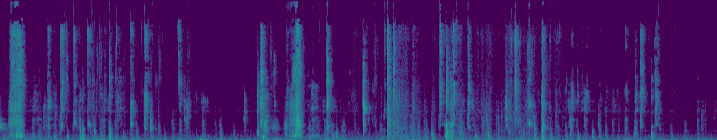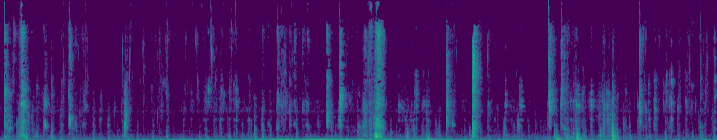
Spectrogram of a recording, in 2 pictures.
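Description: Close-miked mouth sounds of someone eating rice and pasta with stew by hand: soft chewing with many short, sharp smacks and clicks.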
